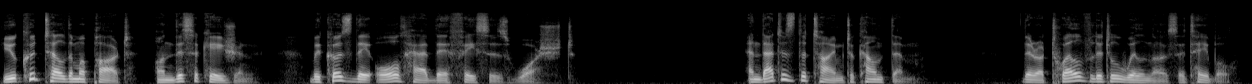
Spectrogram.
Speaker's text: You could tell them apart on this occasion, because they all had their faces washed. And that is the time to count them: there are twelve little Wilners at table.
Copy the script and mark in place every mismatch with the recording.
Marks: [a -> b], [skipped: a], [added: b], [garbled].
You could tell them apart on this occasion, because they all had their faces washed. And that is the time to count them: there are twelve little Wilners at table.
